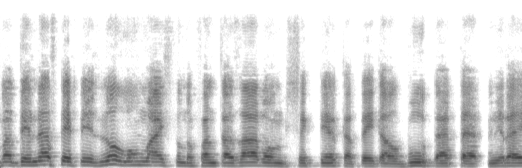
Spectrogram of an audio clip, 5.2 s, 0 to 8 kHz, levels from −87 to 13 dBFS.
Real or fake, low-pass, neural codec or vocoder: fake; 7.2 kHz; codec, 24 kHz, 0.9 kbps, WavTokenizer, medium music audio release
